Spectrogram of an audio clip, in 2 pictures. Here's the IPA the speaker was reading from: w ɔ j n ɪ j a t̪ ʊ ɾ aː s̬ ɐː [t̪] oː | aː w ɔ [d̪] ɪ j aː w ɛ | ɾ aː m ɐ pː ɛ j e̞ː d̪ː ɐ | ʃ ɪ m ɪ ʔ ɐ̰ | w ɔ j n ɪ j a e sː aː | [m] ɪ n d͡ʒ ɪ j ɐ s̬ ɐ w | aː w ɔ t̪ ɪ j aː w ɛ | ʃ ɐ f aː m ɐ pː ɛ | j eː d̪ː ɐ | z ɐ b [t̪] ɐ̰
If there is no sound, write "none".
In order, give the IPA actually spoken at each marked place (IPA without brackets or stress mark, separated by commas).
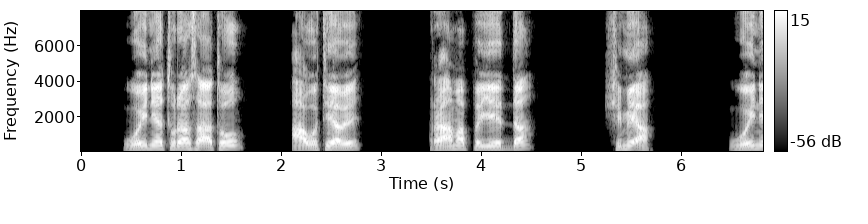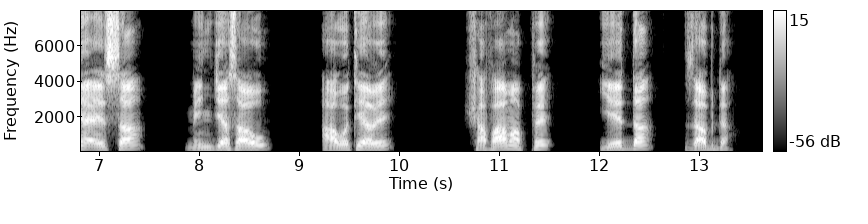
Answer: t̪, t̪, m, d̪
